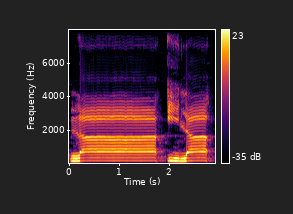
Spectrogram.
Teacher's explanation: مد منفصل آ گئی ہے، 2 سے 3 الف کے برابر اس کو لمبا کرنا ہے، حروف مدہ کے بعد حمزہ دوسرے لفظ میں لا الہ ای حمزہ زیر ای، اے کی آواز نہ آئے ای کی آواز آئے، لا الہ الا ہو الحی یا کے اوپر تشدید ہے اور یا کو سختی کے ساتھ رک کے پڑھنا ہے۔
